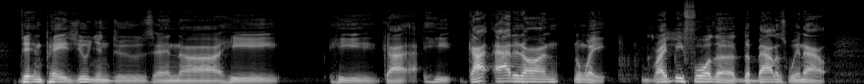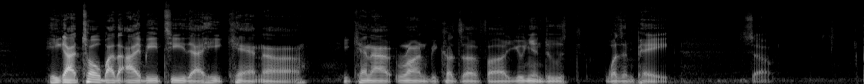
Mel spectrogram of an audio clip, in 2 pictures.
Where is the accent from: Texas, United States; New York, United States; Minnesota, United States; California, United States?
New York, United States; New York City; I'm from Far Rockaway.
